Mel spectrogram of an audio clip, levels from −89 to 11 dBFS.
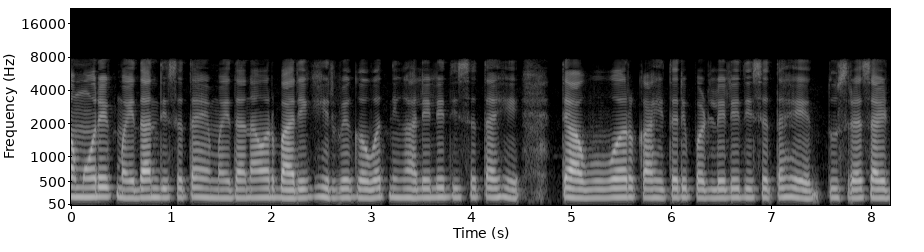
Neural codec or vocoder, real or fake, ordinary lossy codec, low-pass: none; real; none; none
